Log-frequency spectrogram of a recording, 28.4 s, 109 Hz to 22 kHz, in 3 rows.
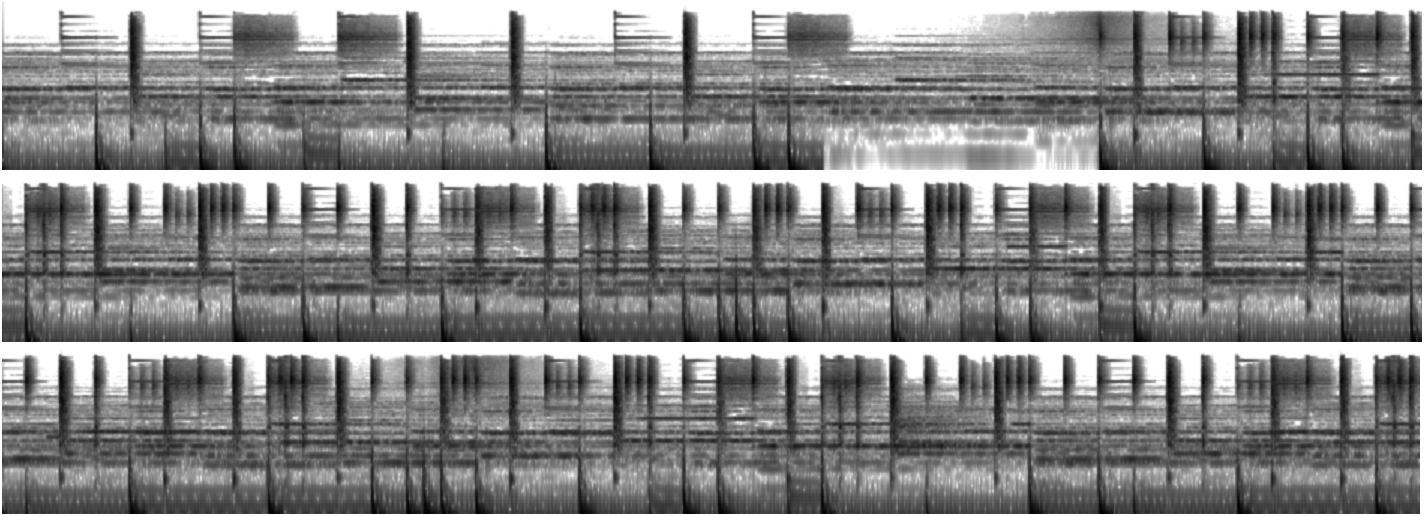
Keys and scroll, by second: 8.2 ctrl+t.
